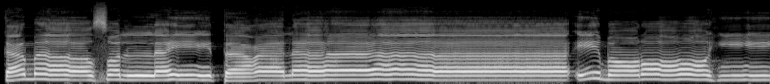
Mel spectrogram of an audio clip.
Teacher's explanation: থামার কারণে এই জেরের পরে ইয়া সাকিন এক আলিফ টানটা তিন আলিফ টান হয়ে যাবে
